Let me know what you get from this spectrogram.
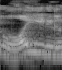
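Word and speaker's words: غير: Ghairil. Nah, di sini perhatikan teman-teman. Awas hati-hati jangan bacanya ghairil magdu. Bukan rel. Hmm. Jangan rel. Ril. Bukan rel tapi ril. ya kasrahnya sempurnakan. Hm.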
